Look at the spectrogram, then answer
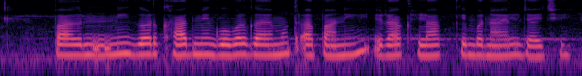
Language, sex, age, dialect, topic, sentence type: Magahi, female, 31-35, Western, agriculture, statement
